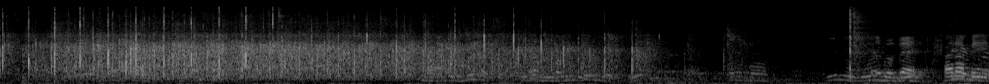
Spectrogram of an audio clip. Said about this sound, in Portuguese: muita saúde aí, mãe. Um aplauso pra mamãe.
